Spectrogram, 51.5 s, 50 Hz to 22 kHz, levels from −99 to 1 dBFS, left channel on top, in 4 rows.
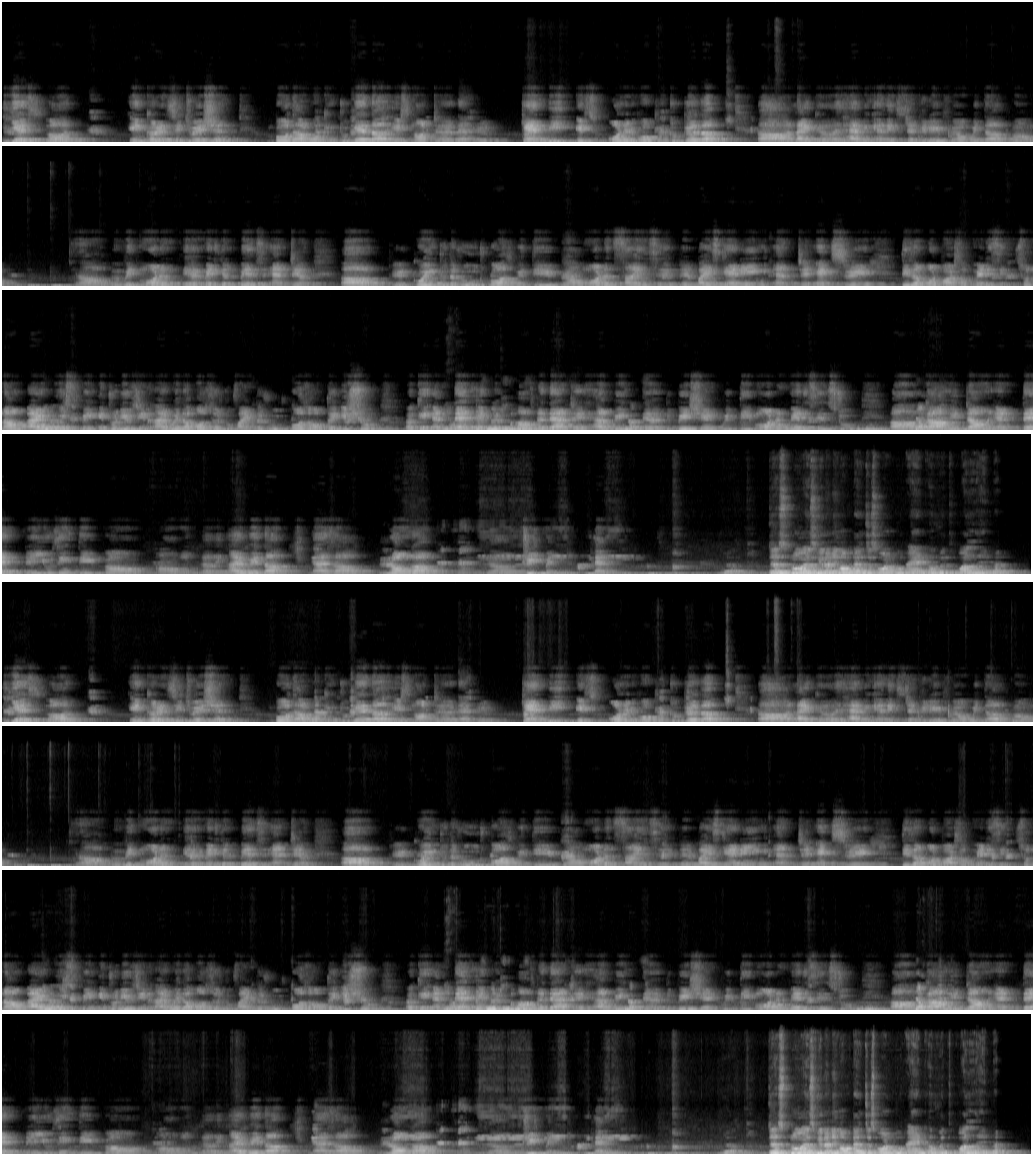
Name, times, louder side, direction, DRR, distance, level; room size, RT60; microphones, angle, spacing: voice 1, 0.0-0.9 1.6-3.1 3.3-6.1 6.5-8.9 9.2-12.9 13.8-43.1 43.4-44.0 44.3-45.6 46.0-46.3, left 1 dB, 30° left, -2 dB, 0.4 m, -39 dB
voice 2, 31.8-32.4 33.5-33.7 36.4-36.7 37.2-37.3 40.6-40.9 43.4-43.5 44.1-46.5 47.0-47.1 47.6-48.0 48.2-51.1, right 3 dB, 90° right, 3 dB, 0.4 m, -31 dB
3.2 x 2.1 x 3.1 m, 0.83 s
head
